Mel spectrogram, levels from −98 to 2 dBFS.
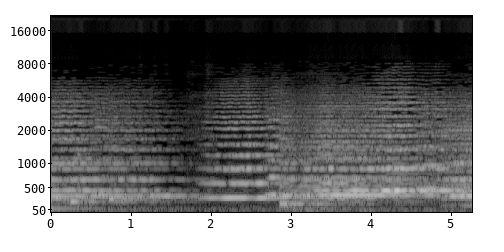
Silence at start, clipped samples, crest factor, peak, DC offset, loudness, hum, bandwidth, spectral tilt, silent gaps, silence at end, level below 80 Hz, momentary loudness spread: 0 s; under 0.1%; 16 dB; -16 dBFS; under 0.1%; -32 LUFS; none; over 20 kHz; -6 dB/octave; none; 0 s; -58 dBFS; 12 LU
